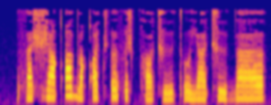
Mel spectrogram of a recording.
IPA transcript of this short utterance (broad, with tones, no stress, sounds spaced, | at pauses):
θ a˩˥ ʃ ʒ a˧ qʼ ɒ˥ d̪ ʊ˩ qʼ ʊ˥˩ t͡ʃʼ ə˥˩ θ ə˧ ʃ t̪ʰ ɒ˩˥ t͡ʃ ʉ˩˥ tʼ ʊ˥˩ j a˧ t͡ʃ ʉ˥˩ d̪ a˥ ɐ̯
